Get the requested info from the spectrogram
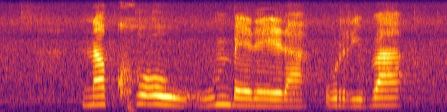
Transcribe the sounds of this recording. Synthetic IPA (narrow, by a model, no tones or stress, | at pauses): nakʰouɦumbɛɺɛɺa | uɾiβa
